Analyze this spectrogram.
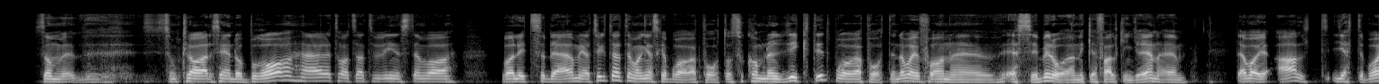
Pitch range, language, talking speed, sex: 115-140 Hz, Swedish, 205 wpm, male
